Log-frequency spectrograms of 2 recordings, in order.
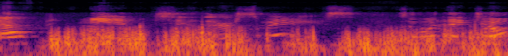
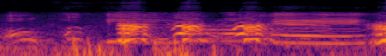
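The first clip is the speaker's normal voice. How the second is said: put-on babying coo; 5 semitones higher than usual. Shown as a demonstration. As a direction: coo like soothing a baby. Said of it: "Same when I want to baby a dog".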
